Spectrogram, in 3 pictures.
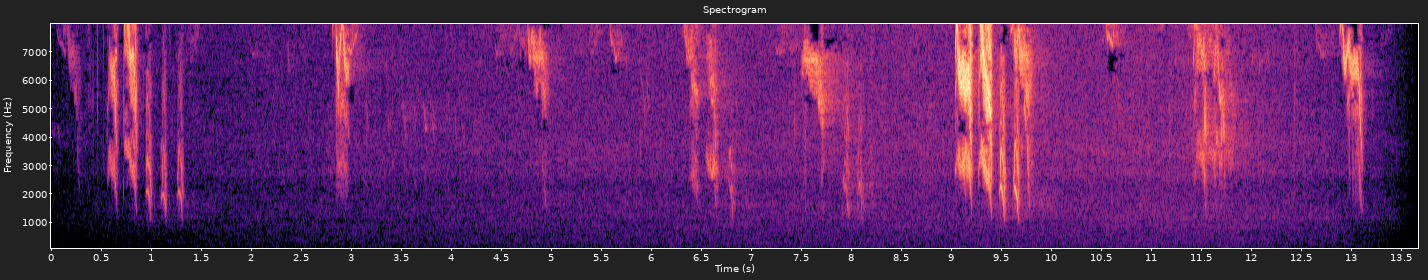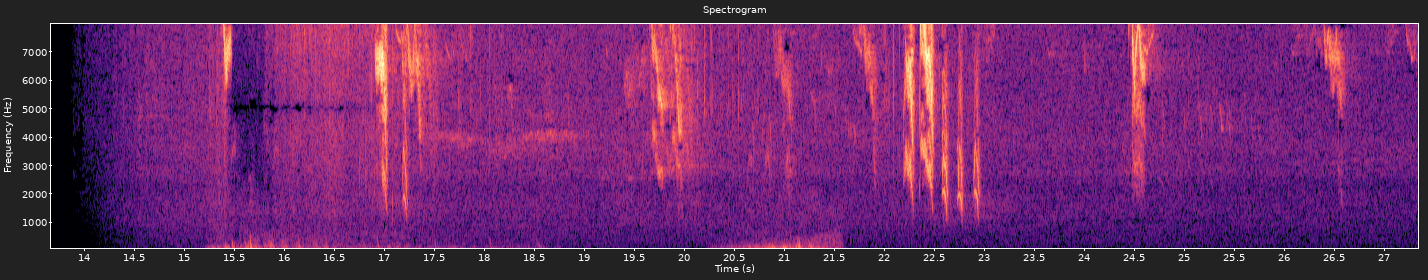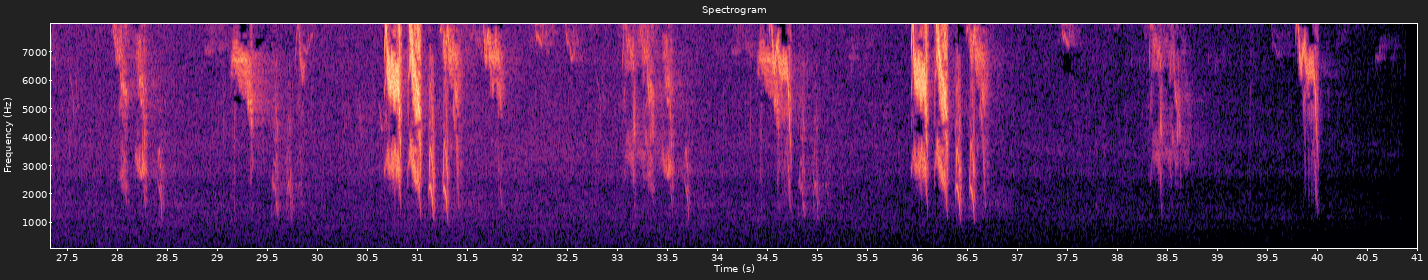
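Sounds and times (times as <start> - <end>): birds chirping: 16.8 - 23.0
low rumble: 20.4 - 21.6.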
